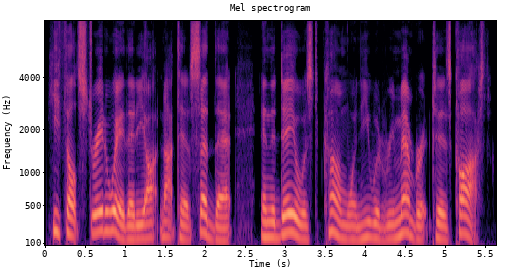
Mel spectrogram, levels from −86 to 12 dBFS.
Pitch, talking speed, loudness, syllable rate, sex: 155 Hz, 265 wpm, -17 LUFS, 5.5 syllables/s, male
